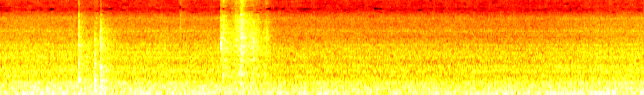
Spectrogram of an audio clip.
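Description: Cooking on a gas stove: a steady hiss and low hum under a frying pan of simmering mustard gravy. A few brief scrapes and clicks come about half a second in and again just before two seconds in, as a wooden spatula works in the pan.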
